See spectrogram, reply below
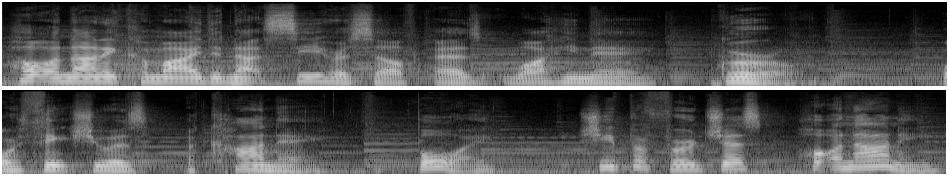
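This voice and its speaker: A man's voice: on the high side, takes it slowly, faint music behind. A man who performs as a drag queen storyteller, reading and chatting in a dramatic, effusive, campy way. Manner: effusive, campy, often calls listeners "darlings"; dramatic, expressive delivery. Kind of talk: theatrical read-aloud of picture books with chatty asides.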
